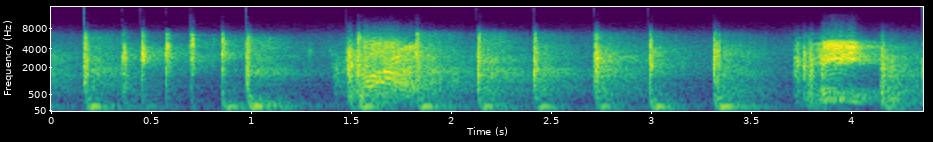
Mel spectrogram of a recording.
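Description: Tap dancing: metal-plated tap shoes striking a wooden stage floor in quick flurries of crisp taps, over a steady low beat.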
